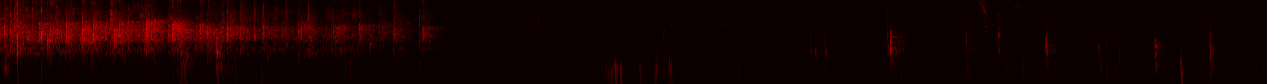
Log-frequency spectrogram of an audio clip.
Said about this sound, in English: So round of applause.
